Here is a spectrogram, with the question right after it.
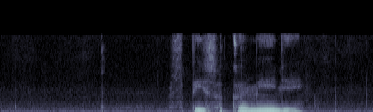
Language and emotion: Russian, sad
